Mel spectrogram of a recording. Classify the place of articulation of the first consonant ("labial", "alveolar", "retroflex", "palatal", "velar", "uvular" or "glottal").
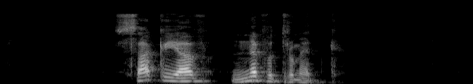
alveolar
